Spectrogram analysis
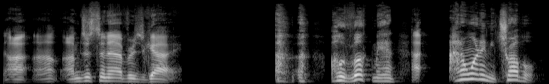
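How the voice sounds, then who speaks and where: A man's voice: on the high side, sing-song, normal speed, bright, forceful tone, no room sound, clean studio sound. An actor playing a male video game character with brash, slangy attitude, delivering short, exaggerated lines. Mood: nervous, evasive.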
